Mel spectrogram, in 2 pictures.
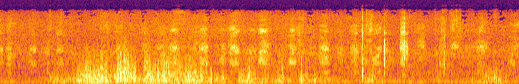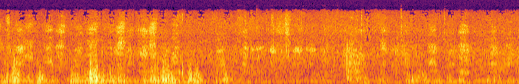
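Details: Spike and Molly, a pair of English Bulldogs, roughhousing with each other and biting their owner; loud throaty grunting growls and heavy snorts come in quick uneven bursts, strongest near the start.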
